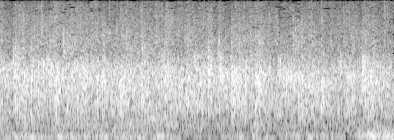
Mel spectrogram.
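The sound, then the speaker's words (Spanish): An audience gives a round of applause for a guest, producing thick, continuous clapping from many hands that stays loud and even throughout, with no voices standing out. “Can you guys give him a round of applause for being here”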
